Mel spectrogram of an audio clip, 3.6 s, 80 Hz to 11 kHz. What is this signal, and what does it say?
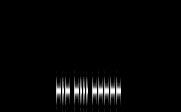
Morse code, heard as a keyed tone, about 40 wpm, 700 Hz. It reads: KB0
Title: USA Call Sign Prefixes - 40wpm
